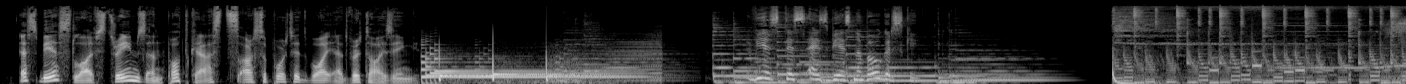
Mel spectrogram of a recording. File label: bulgarian; sbs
